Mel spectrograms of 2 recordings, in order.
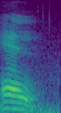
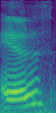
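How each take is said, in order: First: The word ends without any s sound. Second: The word ends with an audible s sound. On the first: The speaker calls it right. "it is same as this, il and el" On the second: The speaker calls it wrong. "The pronunciation is not ils and els"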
